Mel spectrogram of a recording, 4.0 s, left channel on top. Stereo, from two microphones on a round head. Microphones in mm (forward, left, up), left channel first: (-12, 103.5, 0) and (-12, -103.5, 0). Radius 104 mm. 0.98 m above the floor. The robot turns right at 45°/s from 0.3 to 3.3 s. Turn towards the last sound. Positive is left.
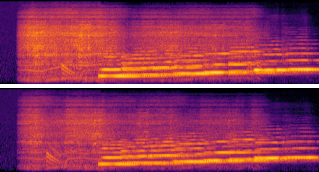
turn(degrees=60)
